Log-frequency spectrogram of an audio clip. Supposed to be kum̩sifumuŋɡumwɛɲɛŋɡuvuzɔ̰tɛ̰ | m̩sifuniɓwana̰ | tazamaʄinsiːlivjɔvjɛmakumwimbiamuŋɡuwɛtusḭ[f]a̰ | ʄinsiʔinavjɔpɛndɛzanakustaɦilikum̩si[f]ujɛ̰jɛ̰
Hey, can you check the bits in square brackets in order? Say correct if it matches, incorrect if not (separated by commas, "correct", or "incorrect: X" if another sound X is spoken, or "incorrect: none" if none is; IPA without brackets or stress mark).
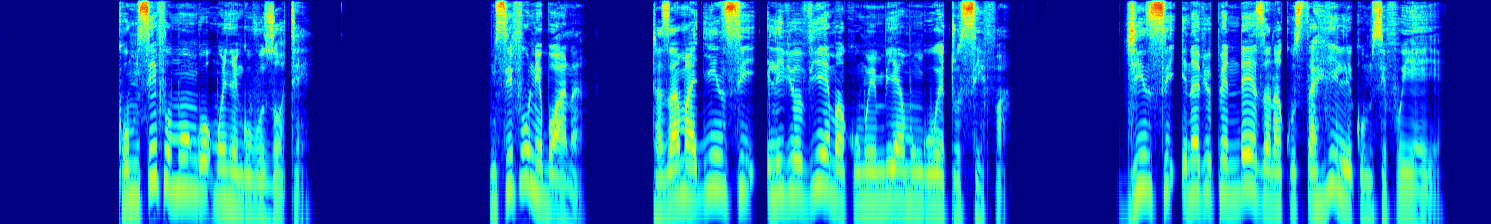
correct, correct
